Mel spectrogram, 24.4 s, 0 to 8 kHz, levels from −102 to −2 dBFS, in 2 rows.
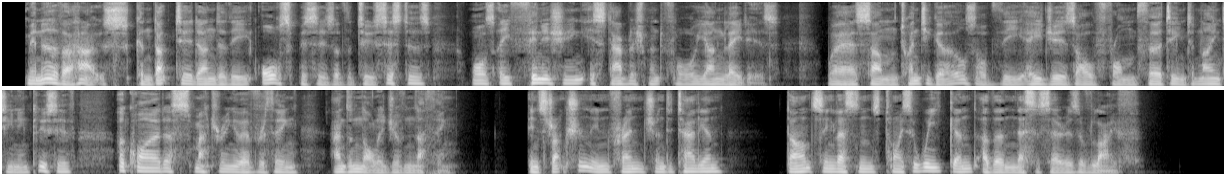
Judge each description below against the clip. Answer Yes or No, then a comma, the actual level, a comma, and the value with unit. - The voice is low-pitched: Yes, very low, 95 Hz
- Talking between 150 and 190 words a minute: No, slow, 135 wpm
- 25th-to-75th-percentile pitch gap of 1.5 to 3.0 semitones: No, average, 3.9 semitones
